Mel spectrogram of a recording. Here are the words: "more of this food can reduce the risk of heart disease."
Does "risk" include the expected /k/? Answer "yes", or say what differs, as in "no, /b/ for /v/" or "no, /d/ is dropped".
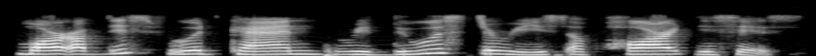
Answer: no, /k/ is dropped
